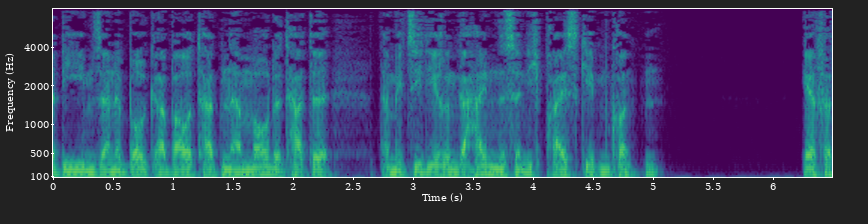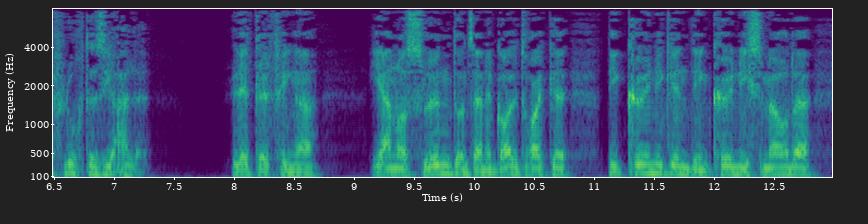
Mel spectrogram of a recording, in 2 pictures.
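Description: A man reading a fantasy novel aloud as an audiobook narrator, measured and somber, on a close mic. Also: fairly low pitch, husky, dry recording, highs cut off.

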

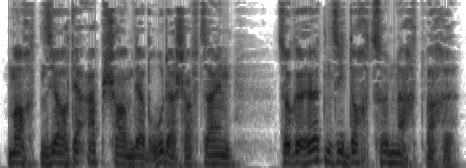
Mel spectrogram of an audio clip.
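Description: A man reading a fantasy audiobook aloud, steady storytelling that bursts into loudly shouted battle commands. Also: lowish voice, moderate pace, breathy edge, no room sound, lo-fi sound. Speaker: audiobook narrator.

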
